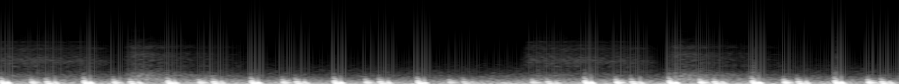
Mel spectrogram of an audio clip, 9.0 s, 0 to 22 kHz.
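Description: Regular low heartbeat near 71 per minute with an extra soft thud after the second sound, an S3 gallop.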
